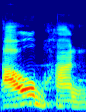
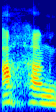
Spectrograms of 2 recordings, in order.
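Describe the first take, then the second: First: The cluster is pronounced with its sounds reordered. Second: The cluster is pronounced letter by letter as spelled. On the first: The speaker calls it right. "আমি তোমাদেরকে একটু উচ্চারণটা শিখাই দিচ্ছি" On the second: The speaker calls it wrong. "এটার উচ্চারণ কেউ আহ্বান করিও না"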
